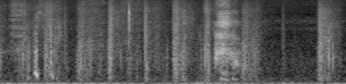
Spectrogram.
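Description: Quick footsteps of a character running in a horror video game, many light thuds in a brisk, fairly even rhythm at moderate loudness.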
